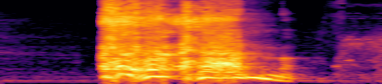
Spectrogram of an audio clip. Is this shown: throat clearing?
yes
